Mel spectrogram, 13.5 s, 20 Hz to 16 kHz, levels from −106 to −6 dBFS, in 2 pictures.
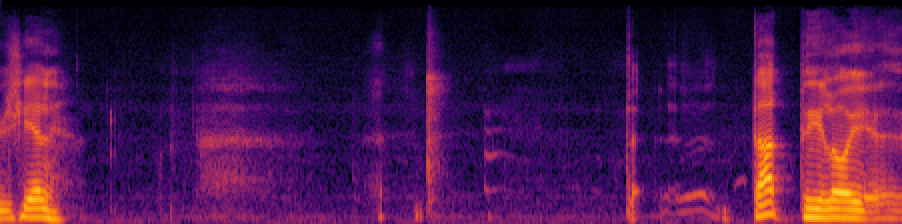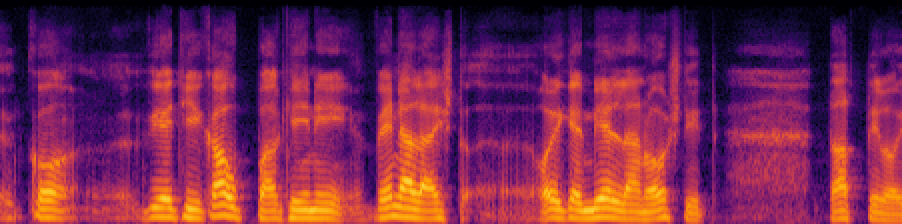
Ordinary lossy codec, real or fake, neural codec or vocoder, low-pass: none; fake; codec, 44.1 kHz, 7.8 kbps, DAC; 14.4 kHz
